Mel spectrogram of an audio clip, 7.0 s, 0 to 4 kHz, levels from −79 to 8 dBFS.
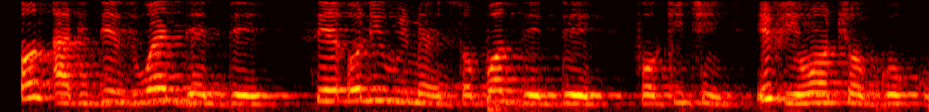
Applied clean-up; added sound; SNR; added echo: none; none; none; reverberation time 0.7 s.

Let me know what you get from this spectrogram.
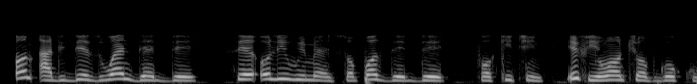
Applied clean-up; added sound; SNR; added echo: none; none; none; none.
